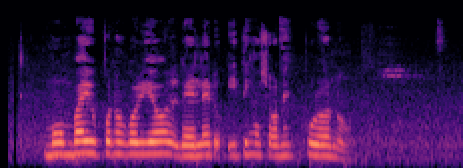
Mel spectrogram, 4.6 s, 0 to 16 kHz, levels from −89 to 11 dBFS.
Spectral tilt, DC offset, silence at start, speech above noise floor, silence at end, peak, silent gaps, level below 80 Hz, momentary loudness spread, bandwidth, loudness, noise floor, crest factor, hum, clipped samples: -6 dB/octave; under 0.1%; 0.45 s; 32 dB; 1.2 s; -4 dBFS; none; -70 dBFS; 12 LU; 11 kHz; -20 LUFS; -51 dBFS; 18 dB; none; under 0.1%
